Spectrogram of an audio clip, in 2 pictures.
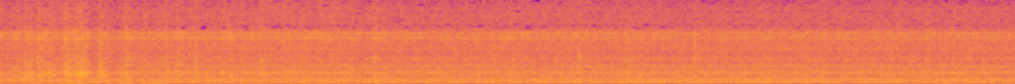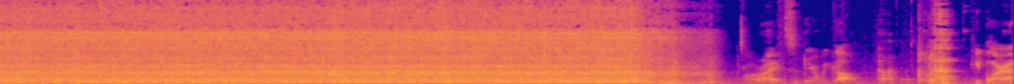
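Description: Countertop blender running steadily at high speed, blending a thick oat, banana and date pancake batter, then switched off near the end, its motor tone falling as it winds down.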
